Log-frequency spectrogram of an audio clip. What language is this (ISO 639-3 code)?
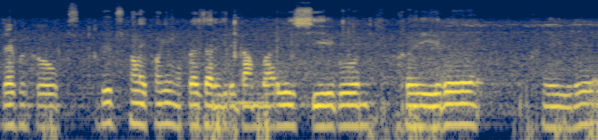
brx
